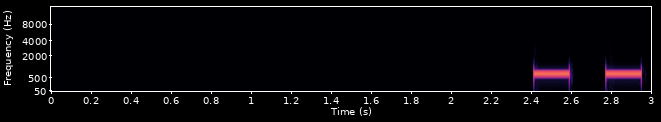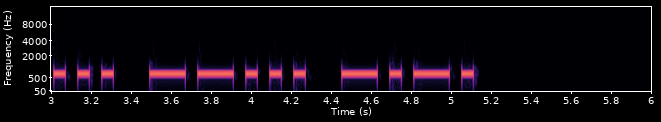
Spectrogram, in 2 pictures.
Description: Morse code, heard as a keyed tone, about 21 wpm, 700 Hz. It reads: TB7C
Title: DXCC-100 Call Signs - 4 Characters - Repeated 3x - 20wpm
